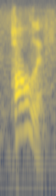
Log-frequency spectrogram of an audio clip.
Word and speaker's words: Poulan: So, when you're looking for a tough, dependable chainsaw, look for a dealer that sells Poulan. Poulan. That's what I said, Poulan. You You said Poland?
